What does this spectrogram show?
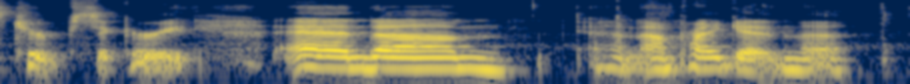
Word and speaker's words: Terpsichore: I thankfully Carol put like a pronunciation thing in here because I read it, I was like, oh, Terpsichore. But no, it's Terpsichore.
